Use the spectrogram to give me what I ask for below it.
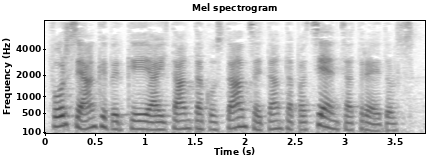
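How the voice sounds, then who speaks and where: A woman's voice: low-pitched, moderate pace, natural voice. A woman reading the part of a polite young man who speaks to an old friend in an audiobook. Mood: friendly.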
